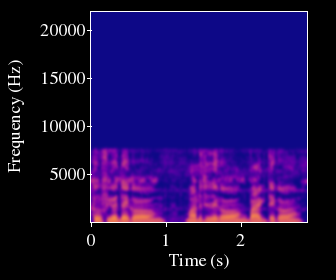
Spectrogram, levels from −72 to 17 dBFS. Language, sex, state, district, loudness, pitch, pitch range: Chakma, male, Tripura, Dhalai, -16 LUFS, 155 Hz, 155-160 Hz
